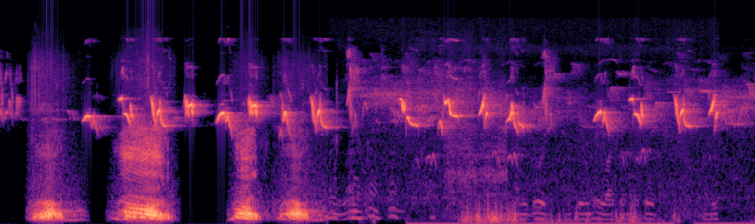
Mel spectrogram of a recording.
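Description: A water buffalo gives four deep, rough grunts in quick succession while small birds chirp throughout.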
